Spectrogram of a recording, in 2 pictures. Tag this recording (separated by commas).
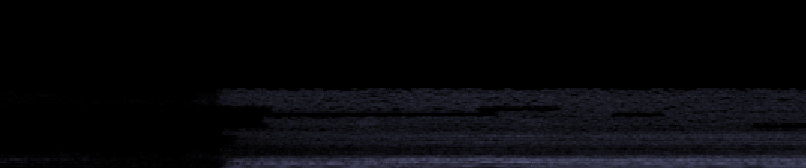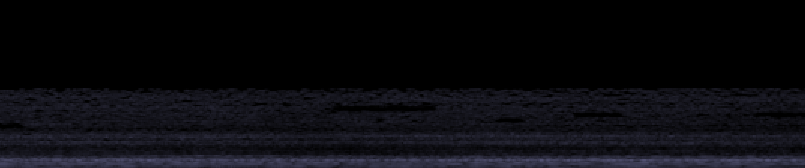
Choir, Female singing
